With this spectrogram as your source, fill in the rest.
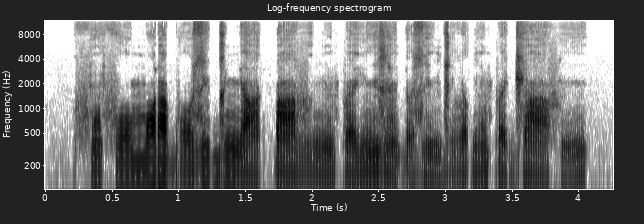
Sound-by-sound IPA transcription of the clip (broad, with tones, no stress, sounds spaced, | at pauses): f ɔ̃˧ f oː˦ m ɔ˦ ɾ a˧ b oː˧ z i˦ ɡ ɨ˦ ɲ aː˨˦ k͡p aː˧ v ɨ˧ ŋ ũ˨ p ɛ˧ j ĩ˦ ɣ ɛ̃˨ ɗ ə˨ z ĩ˨ ɡ i˧ l ə˧ ɡʷ ũ˦ p ɛ˧ d͡ʒ aː˦˨ f ĩ˨˦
